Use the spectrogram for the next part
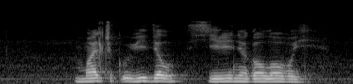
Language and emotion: Russian, neutral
